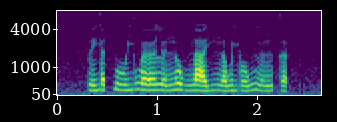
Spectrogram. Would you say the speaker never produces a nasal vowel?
yes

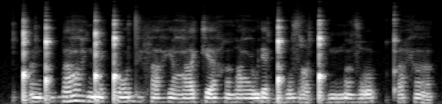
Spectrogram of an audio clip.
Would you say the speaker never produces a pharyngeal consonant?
no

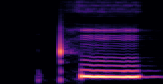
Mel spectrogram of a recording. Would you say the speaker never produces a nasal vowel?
no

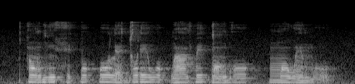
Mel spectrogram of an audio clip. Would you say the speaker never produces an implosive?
yes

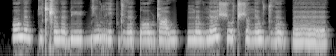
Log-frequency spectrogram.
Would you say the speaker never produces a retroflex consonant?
no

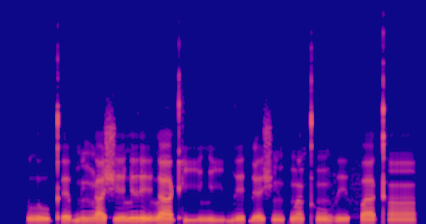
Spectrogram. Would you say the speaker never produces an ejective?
no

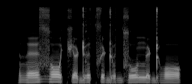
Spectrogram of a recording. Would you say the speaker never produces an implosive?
yes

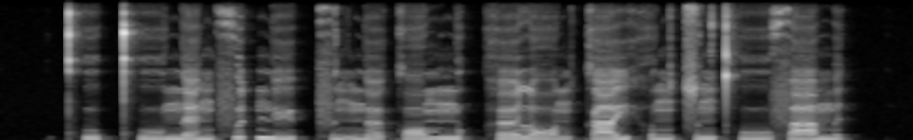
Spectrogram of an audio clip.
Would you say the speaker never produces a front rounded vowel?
no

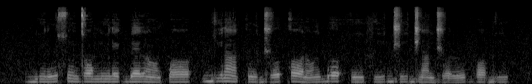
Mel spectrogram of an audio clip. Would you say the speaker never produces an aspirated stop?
yes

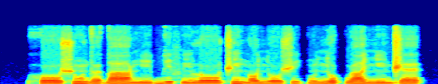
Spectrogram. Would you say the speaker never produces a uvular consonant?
yes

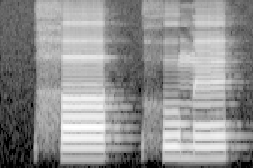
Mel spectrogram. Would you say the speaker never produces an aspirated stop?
yes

